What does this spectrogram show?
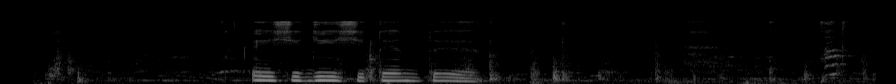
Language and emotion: Russian, sad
